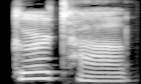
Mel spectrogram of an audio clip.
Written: Girtab

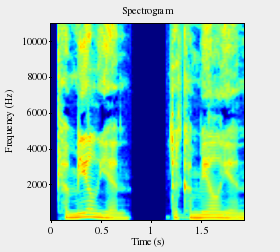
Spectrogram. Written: Chamaeleon

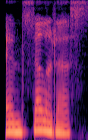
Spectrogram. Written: Enceladus

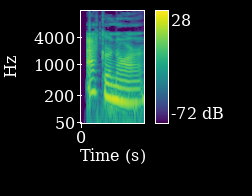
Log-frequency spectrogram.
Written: Achernar

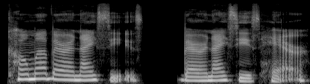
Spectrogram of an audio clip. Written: Coma Berenices

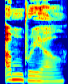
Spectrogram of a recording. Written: Umbriel

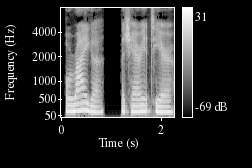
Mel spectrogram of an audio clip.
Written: Auriga

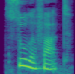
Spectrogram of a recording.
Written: Sulafat

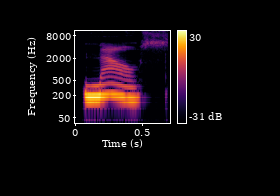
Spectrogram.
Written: Naos

